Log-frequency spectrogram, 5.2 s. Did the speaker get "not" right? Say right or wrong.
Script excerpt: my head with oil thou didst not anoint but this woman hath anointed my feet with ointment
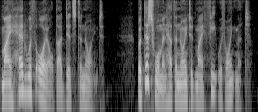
wrong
